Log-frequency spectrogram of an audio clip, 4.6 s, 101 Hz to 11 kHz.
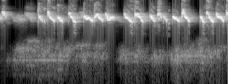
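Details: High, rapid chirps repeated in a steady rolling stream from a captive white-crowned shama growing new feathers, 6 September 2021, with a faint low hum beneath.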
